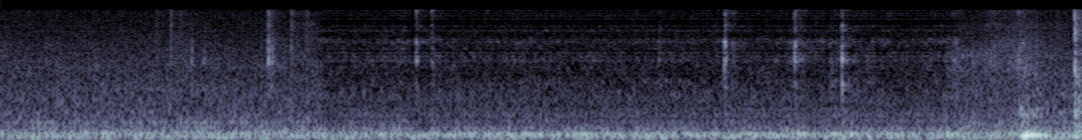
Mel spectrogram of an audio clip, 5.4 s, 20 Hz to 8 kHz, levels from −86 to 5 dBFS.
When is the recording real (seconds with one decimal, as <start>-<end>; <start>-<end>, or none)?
0.0-1.6; 4.8-5.4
